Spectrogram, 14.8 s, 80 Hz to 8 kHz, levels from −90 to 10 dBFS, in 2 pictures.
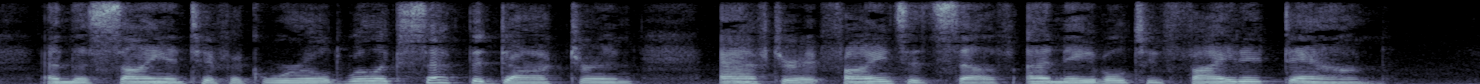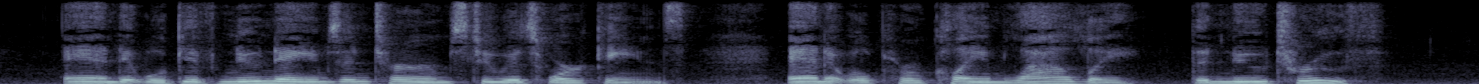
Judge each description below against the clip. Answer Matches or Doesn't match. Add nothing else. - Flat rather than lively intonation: Matches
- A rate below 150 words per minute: Matches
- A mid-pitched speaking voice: Matches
